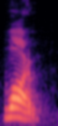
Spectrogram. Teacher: Sababi uning yonida turgan r undosh harfimiz tilimizni tanglayimizni o'rtasiga olib borib tekkazmasdan r deb talaffuz qilganligimiz uchun biz a ni cho'zib talaffuz qila olmadik. Va buning yana asosiy sabablari u yopiq bo'g'imli holatda turganligidadir.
